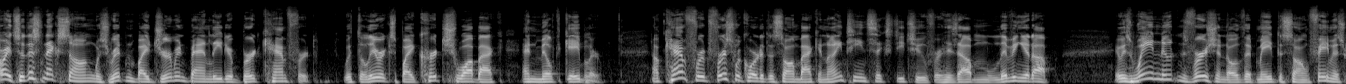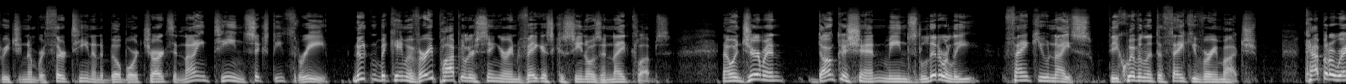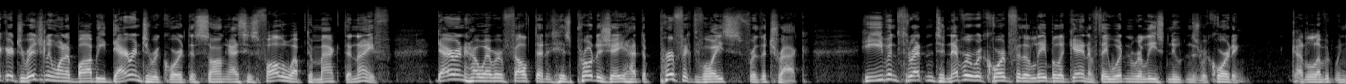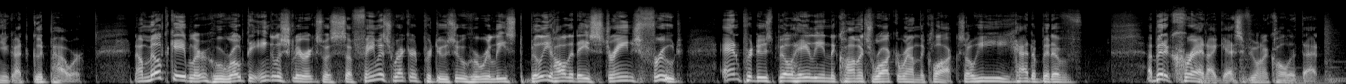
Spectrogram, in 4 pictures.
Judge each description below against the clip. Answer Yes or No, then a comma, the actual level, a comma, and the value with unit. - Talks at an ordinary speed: No, fast, 210 wpm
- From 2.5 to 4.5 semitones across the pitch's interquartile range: No, average, 5.1 semitones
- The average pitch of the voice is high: No, low, 135 Hz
